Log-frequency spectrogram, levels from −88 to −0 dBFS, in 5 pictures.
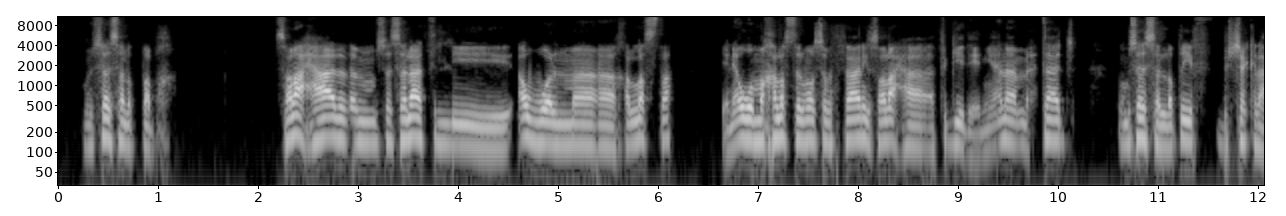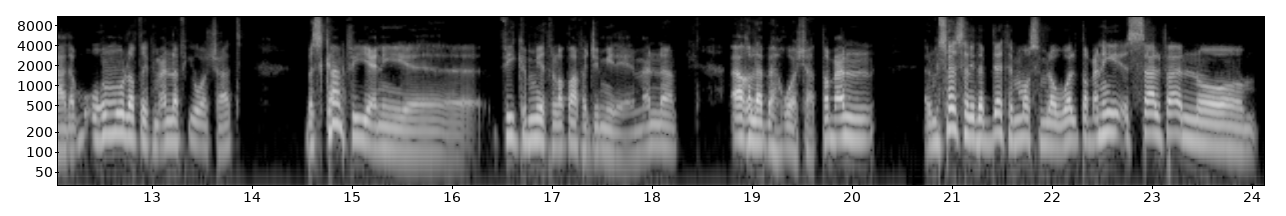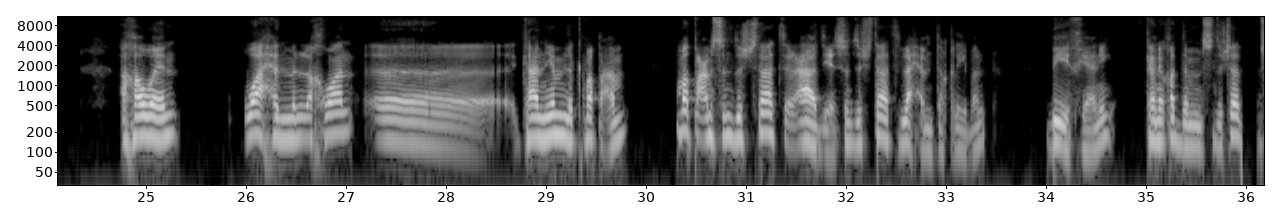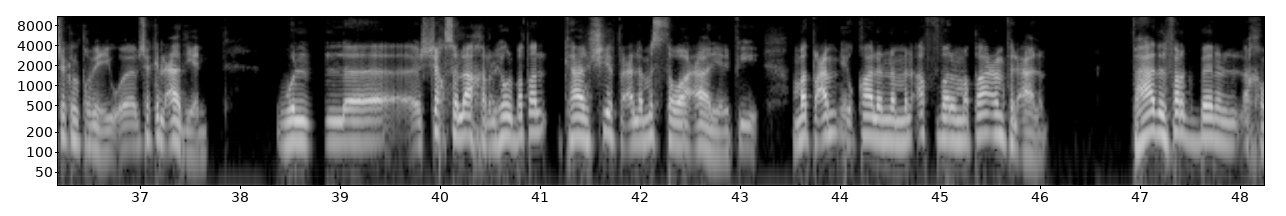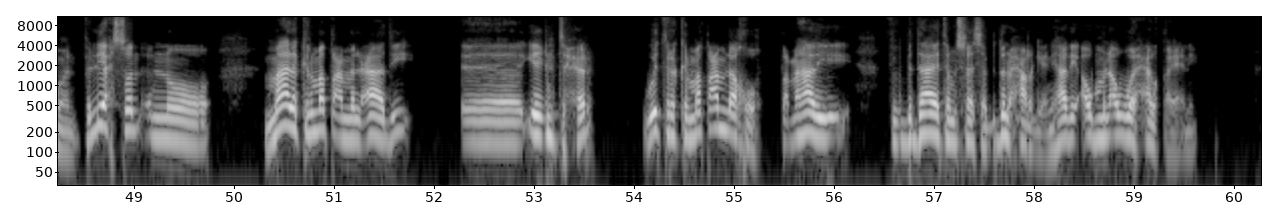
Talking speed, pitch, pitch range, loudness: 125 wpm, 155 Hz, 135-175 Hz, -24 LUFS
